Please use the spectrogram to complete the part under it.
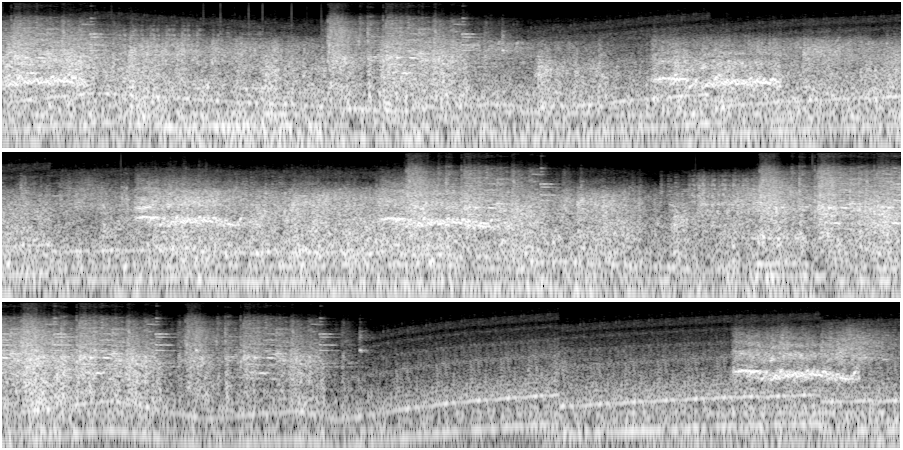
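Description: A racing car engine roars, rising and falling in pitch as it speeds up and slows down.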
